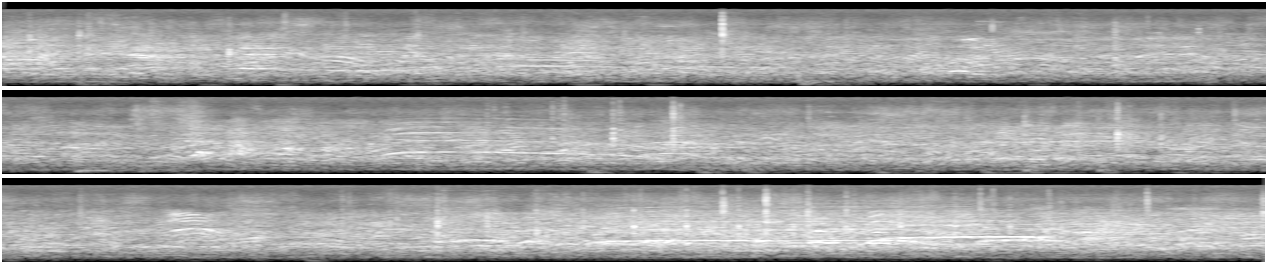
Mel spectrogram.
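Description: A crowd of young people chatter in a large echoing hall.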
